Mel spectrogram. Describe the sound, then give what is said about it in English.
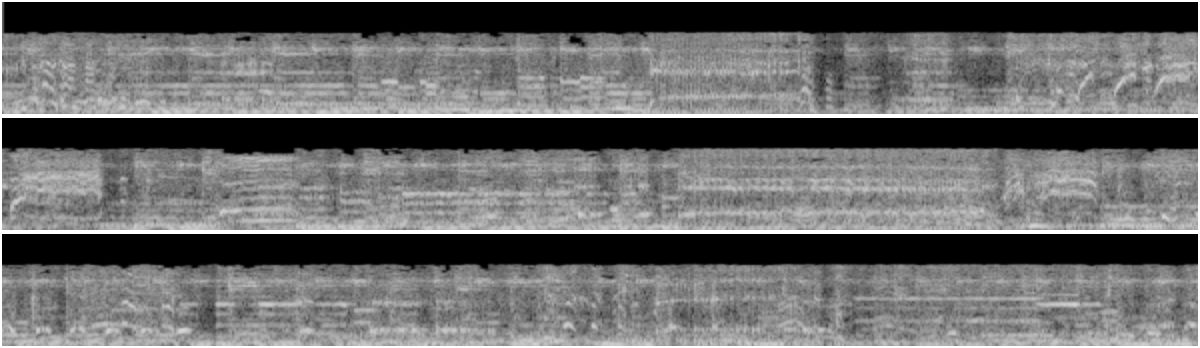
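Loud, drawn-out belches from a person follow one after another almost without pause, raw, their deep rumbling pitch rising and falling over nearly half a minute. “Nobody wants to hear you talk, just belch.”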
